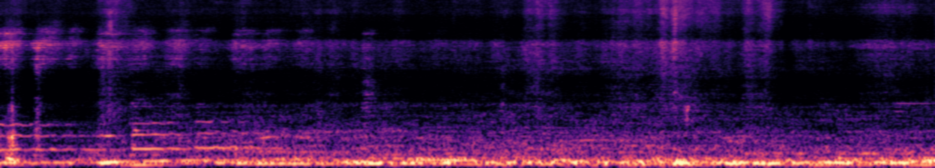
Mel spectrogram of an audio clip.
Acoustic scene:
car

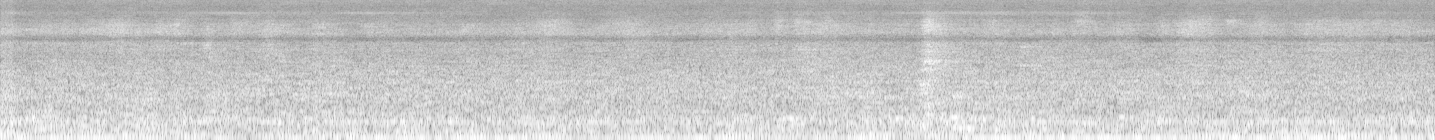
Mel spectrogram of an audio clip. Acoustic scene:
subway station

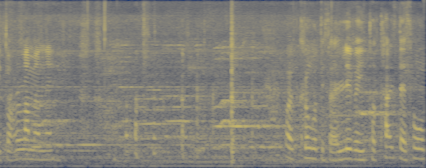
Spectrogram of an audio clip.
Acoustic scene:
cafe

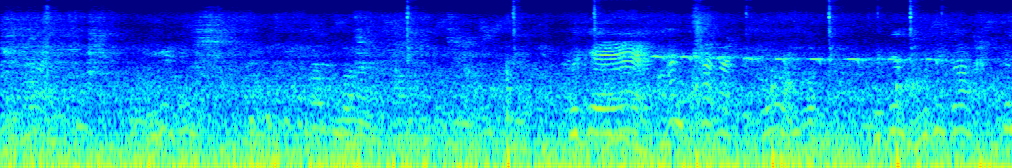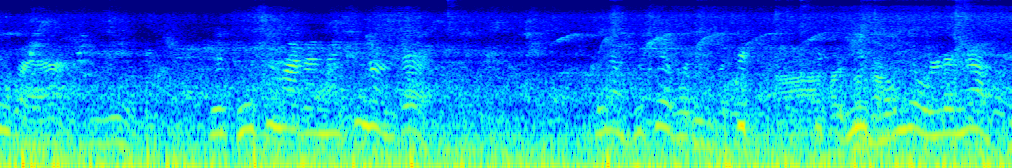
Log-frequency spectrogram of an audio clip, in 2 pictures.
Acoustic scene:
park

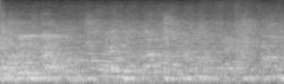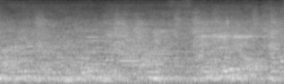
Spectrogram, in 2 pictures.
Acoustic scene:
cafe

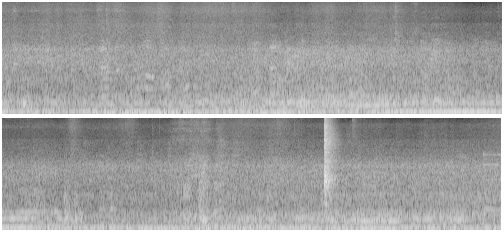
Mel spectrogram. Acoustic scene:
bus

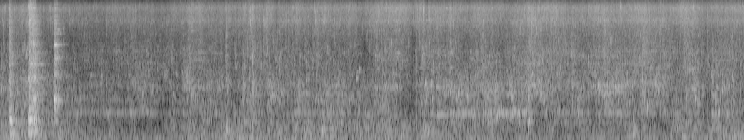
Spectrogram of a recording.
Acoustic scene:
kitchen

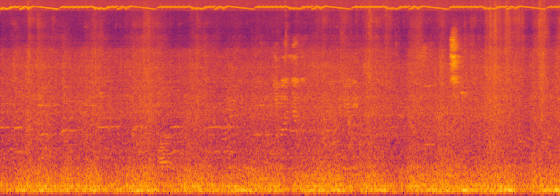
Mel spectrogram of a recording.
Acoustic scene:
subway train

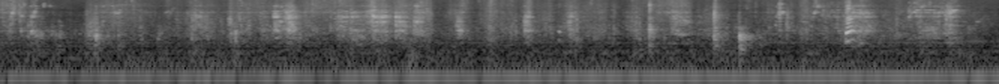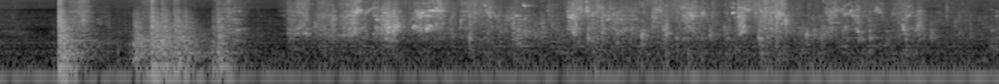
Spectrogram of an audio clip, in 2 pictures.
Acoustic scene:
kitchen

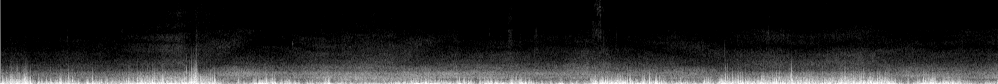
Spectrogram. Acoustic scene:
street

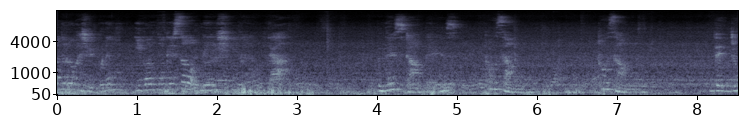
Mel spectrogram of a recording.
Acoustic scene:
subway train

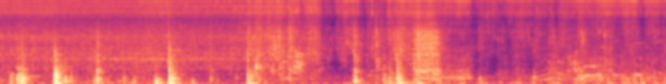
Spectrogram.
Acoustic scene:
kitchen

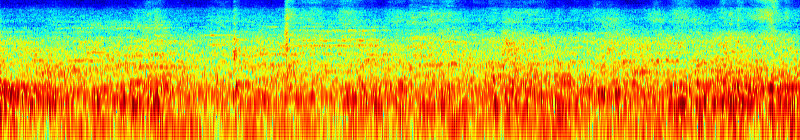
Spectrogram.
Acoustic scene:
crowded indoor space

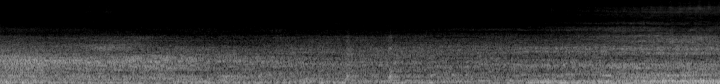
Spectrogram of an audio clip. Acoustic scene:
street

